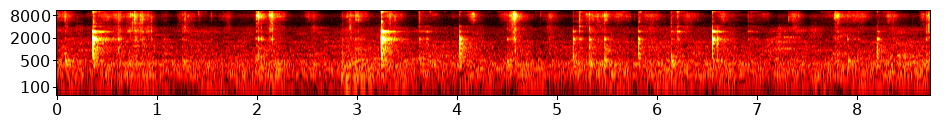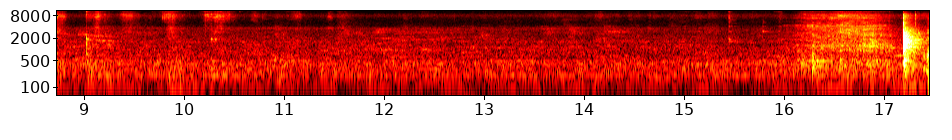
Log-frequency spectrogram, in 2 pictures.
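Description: Beef being mixed with spices in a bowl for beef chap, with scattered clinks and taps of a utensil against the dish and soft squishing stirring, quieter in the middle and picking up again near the end.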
